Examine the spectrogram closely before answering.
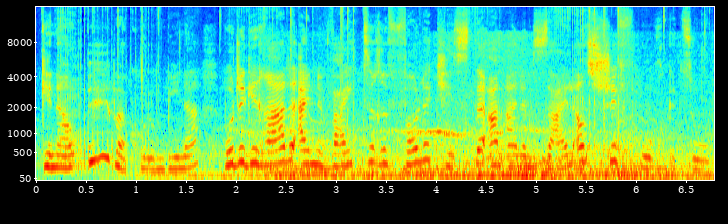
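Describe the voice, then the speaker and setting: A woman's voice: a little high, lively intonation, moderate pace, very noisy. A woman with a Swiss German accent reading a scripted children's story as narrator. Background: dramatic music and sound effects.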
